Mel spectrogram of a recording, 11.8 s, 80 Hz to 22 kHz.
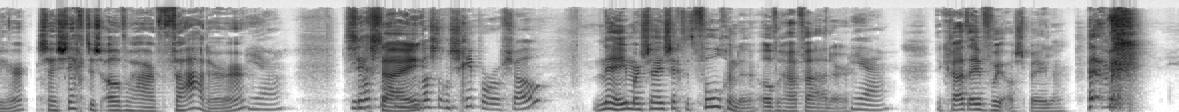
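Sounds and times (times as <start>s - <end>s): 
speech: 0.0s - 11.4s
sneeze: 10.9s - 11.5s.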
